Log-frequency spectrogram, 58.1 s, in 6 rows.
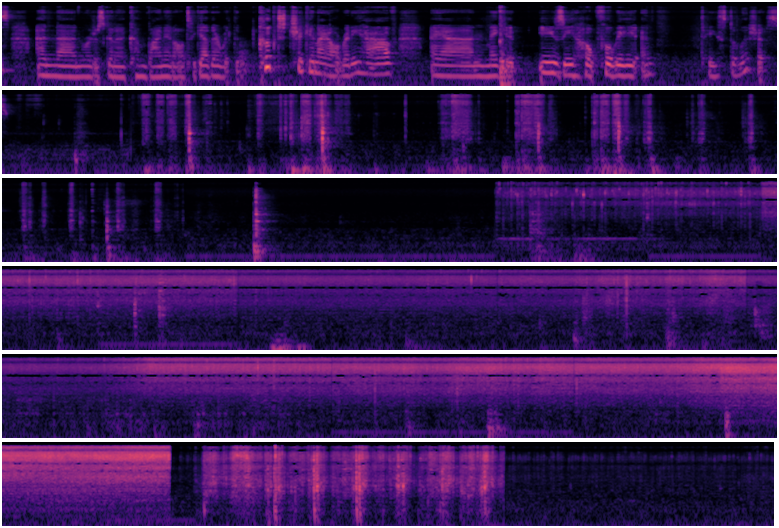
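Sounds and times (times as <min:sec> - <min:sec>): food sizzling in skillet: 0:25.6 - 0:50.6.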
